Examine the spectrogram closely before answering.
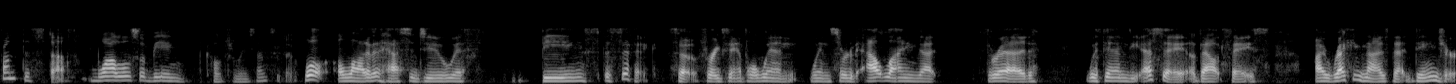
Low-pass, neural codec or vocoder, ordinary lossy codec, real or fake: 5.4 kHz; vocoder, 22.05 kHz, 80 mel bands, HiFi-GAN; AAC, 48 kbps; fake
